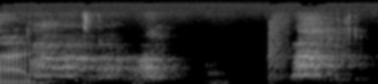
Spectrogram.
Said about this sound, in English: I hear dogs.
